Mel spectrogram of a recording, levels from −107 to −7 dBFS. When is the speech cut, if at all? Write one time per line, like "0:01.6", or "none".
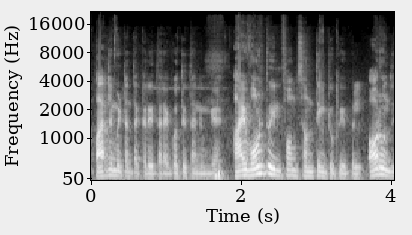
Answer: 0:01.8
